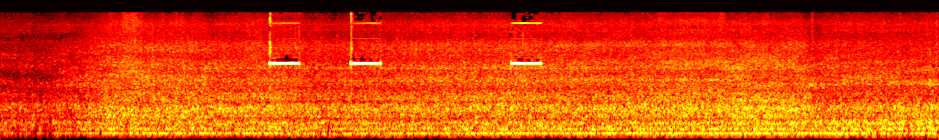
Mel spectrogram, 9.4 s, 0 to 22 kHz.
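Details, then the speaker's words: Frigidaire window air conditioner set to cool at 66, running about five minutes: only a steady fan rush and control-panel beeps, the compressor never kicks on; owner thinks the unit is bad, cause not confirmed. "and it's on cool but the compressor should have kicked on already"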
